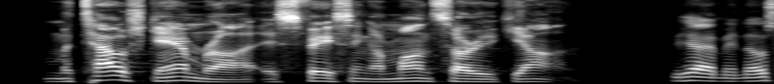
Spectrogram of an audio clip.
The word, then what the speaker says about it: Tsarukyan: Tsarukyan. One more time. Arman Tsarukyan.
